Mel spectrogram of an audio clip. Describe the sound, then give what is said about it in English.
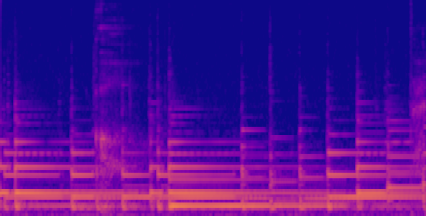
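A harp plays a slow series of ringing, bell-like harmonic notes, each soft attack followed by a sustained shimmering tone, with no talking. “harmonics are not unique to any instrument, but they sound particularly cool on the harp.”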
